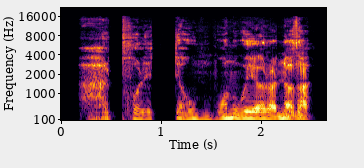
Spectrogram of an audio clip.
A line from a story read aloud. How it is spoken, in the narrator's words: he snarled as he wrenched it about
